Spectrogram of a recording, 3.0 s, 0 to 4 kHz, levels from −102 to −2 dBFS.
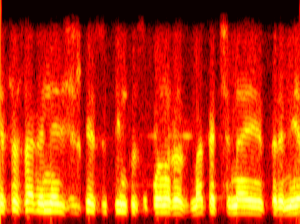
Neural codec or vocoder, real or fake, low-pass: none; real; 3.6 kHz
